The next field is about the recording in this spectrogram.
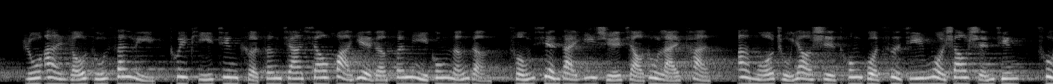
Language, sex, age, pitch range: Chinese, female, 20-39, 220-310 Hz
